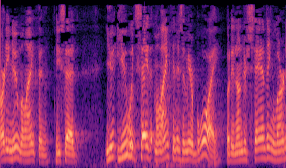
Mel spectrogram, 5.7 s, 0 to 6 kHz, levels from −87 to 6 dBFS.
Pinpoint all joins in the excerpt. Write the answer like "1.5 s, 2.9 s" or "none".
none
